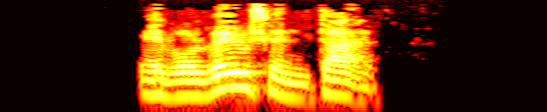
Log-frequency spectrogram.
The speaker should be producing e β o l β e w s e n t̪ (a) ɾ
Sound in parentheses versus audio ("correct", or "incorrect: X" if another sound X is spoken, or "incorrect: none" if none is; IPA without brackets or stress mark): correct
